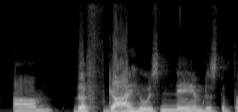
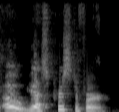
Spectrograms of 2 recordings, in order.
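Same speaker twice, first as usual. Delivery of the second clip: put-on child teacher; 8 semitones higher than usual. Child calls on imaginary pupil.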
